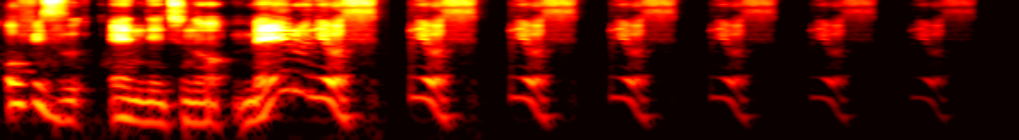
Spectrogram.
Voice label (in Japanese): エコー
